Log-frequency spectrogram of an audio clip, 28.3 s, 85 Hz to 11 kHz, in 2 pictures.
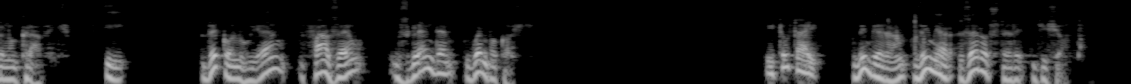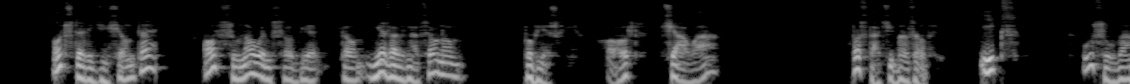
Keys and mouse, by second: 6.3-9.5 drag, 10.0-14.1 drag, 27.1 x.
